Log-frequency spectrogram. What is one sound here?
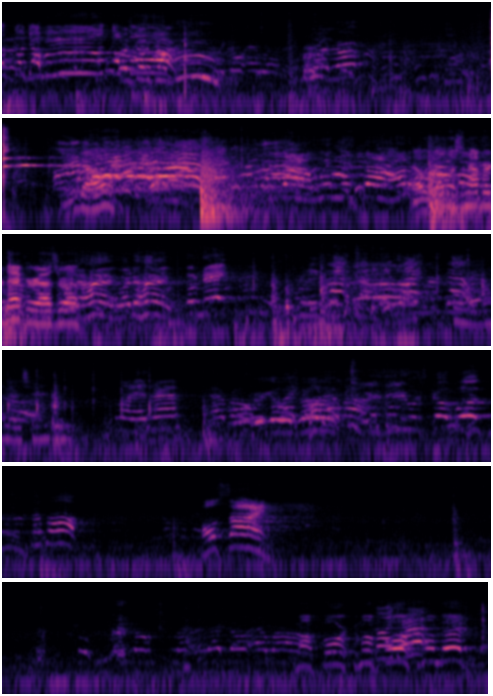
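Men and women nearby talk and call out.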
